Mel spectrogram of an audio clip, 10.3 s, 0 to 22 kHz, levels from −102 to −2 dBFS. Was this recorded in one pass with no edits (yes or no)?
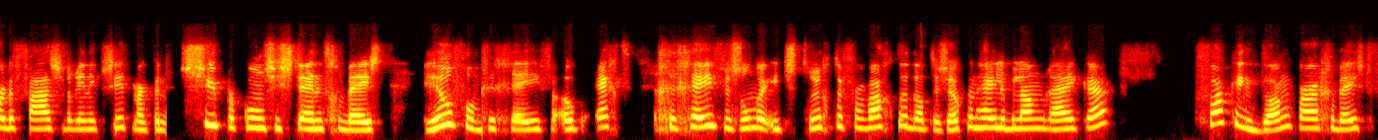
no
